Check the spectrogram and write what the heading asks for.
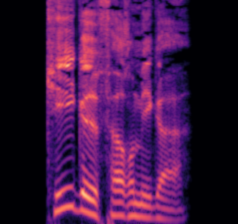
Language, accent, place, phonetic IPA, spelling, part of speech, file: German, Germany, Berlin, [ˈkeːɡl̩ˌfœʁmɪɡɐ], kegelförmiger, adjective, De-kegelförmiger.ogg
- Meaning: inflection of kegelförmig: 1. strong/mixed nominative masculine singular 2. strong genitive/dative feminine singular 3. strong genitive plural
